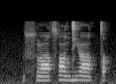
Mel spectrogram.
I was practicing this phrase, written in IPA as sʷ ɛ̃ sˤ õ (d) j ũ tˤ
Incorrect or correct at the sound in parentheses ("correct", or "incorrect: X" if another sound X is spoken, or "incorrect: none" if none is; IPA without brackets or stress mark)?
correct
